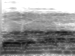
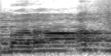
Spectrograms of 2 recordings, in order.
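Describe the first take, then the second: First: It has two syllables with a long first vowel. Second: It has three syllables with a break before the end. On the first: It names a wedding procession. The speaker calls it wrong. "कुछ लोग बारात बोल देते हैं" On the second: It means being freed or acquitted. The speaker calls it right. "तो लफ्ज़ क्या है? बराअत"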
